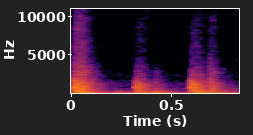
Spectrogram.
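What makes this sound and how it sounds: Knuckles knock on a wooden surface "for luck," possibly cherry wood. Three dull, low thunks land about 0.3 seconds apart, each fading quickly with little brightness.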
